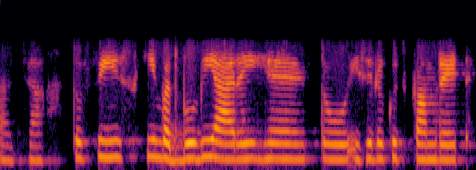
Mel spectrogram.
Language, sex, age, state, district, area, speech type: Hindi, female, 18-30, Madhya Pradesh, Betul, urban, conversation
